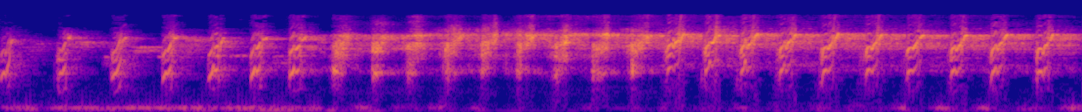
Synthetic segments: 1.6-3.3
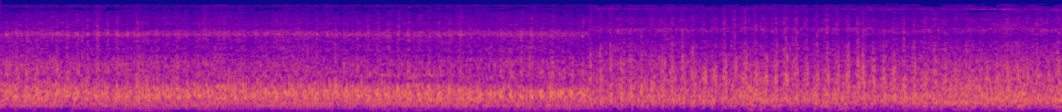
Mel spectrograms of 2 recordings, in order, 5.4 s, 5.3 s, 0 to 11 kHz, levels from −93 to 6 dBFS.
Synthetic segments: none

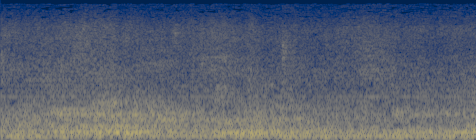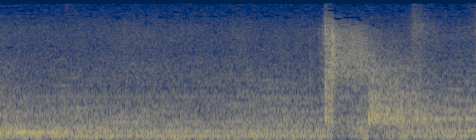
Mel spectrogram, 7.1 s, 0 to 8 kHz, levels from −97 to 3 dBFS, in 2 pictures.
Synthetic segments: none

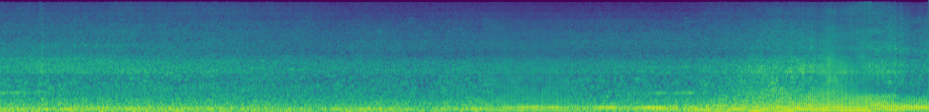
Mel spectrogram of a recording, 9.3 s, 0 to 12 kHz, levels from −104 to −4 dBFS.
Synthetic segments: 4.9-5.7; 8.2-8.7

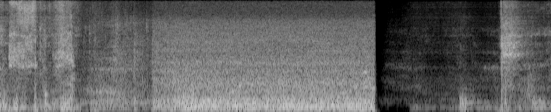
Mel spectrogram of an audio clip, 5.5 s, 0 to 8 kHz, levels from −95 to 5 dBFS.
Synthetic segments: 0.0-0.8; 4.1-5.5

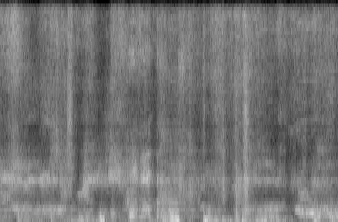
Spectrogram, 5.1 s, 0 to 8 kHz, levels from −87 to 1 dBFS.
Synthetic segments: 0.0-5.1

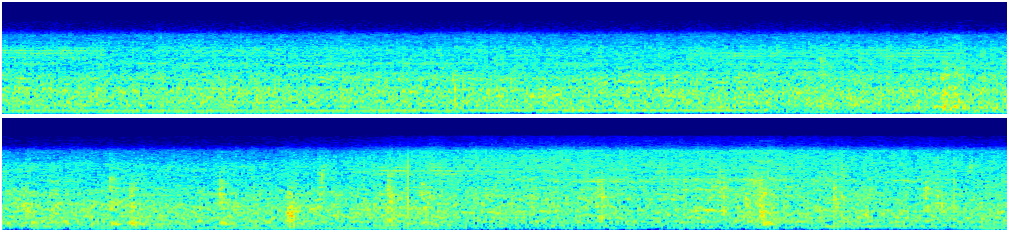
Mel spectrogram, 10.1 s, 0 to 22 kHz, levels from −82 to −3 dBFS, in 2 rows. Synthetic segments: 1.6-5.0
